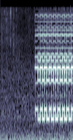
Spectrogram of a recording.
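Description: A studio telephone starts ringing abruptly during a stock-market call-in show, a loud, steady electronic trill that continues to the end without pause.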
